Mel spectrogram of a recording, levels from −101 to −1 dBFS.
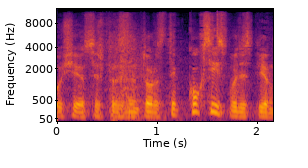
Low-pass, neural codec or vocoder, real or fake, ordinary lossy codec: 10.8 kHz; vocoder, 24 kHz, 100 mel bands, Vocos; fake; AAC, 32 kbps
